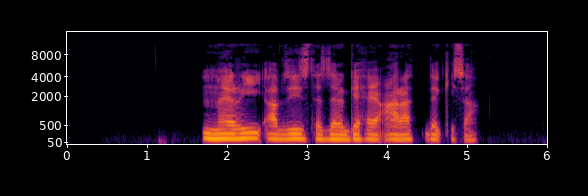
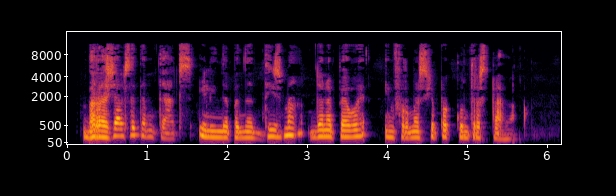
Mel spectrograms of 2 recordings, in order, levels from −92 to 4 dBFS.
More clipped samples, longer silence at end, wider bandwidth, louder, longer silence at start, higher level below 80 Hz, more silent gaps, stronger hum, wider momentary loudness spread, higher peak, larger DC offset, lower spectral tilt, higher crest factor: neither; first, 0.9 s vs 0.6 s; about the same, 11.5 kHz vs 11.5 kHz; second, -25 LUFS vs -22 LUFS; first, 1.7 s vs 0.2 s; first, -56 dBFS vs -66 dBFS; neither; neither; about the same, 11 LU vs 12 LU; second, -8 dBFS vs 0 dBFS; neither; first, -6.5 dB/octave vs -5 dB/octave; about the same, 18 dB vs 22 dB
